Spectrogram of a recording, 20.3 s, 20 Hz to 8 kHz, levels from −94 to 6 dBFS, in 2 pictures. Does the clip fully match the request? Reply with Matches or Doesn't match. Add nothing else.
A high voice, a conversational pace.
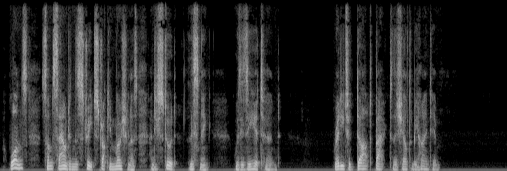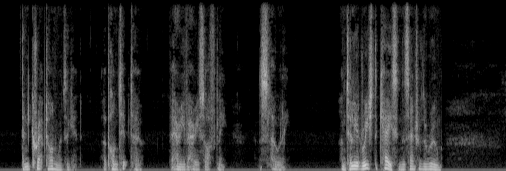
Doesn't match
